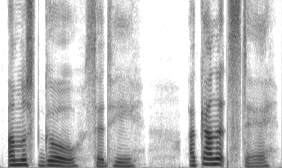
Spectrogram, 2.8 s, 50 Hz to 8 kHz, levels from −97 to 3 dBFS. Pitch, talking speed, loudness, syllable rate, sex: 190 Hz, 170 wpm, -20 LUFS, 4.3 syllables/s, female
